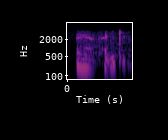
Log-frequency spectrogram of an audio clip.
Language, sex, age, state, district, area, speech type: Gujarati, female, 30-45, Gujarat, Rajkot, urban, conversation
